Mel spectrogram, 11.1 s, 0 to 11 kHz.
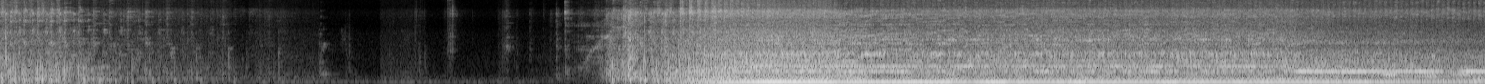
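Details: Briggs & Stratton mower that wouldn't start, after cleaning the carburetor jet pinhole (soaked in Coke) and reassembling: quiet pulls, then it catches near 4.5 s and settles into a steady, even drone. Now runs healthy.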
